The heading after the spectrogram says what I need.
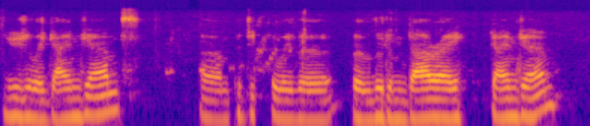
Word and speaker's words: Ludum Dare: But the other half of the time, it's usually game jams, particularly the Ludum Dare game jam, or Ludum Dare. Yeah, people like to pronounce the Latin.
